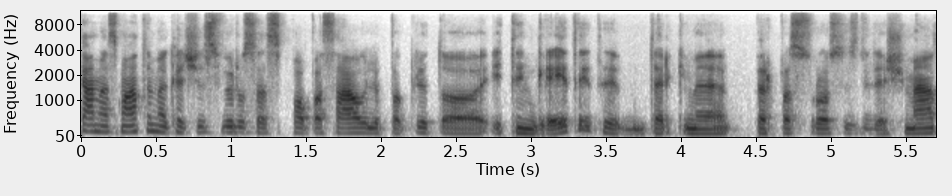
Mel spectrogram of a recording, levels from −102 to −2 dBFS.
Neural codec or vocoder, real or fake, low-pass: none; real; 10.8 kHz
